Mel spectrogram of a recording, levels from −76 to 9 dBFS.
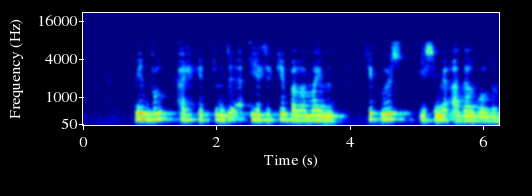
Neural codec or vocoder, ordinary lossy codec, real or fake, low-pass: none; none; real; none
